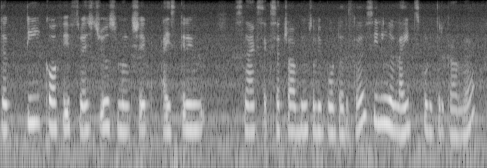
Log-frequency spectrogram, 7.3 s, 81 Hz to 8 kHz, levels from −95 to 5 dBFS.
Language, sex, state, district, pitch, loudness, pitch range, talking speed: Tamil, female, Tamil Nadu, Chennai, 225 Hz, -17 LUFS, 210-245 Hz, 130 wpm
